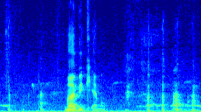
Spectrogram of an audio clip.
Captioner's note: laughter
